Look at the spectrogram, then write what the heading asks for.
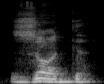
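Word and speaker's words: ضاد: Similar to this, it's called zod. Just like the previous one, it has a dot on top of it, zod.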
